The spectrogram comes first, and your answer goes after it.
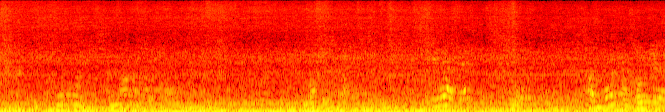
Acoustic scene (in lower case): bus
